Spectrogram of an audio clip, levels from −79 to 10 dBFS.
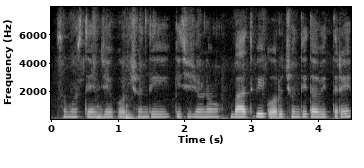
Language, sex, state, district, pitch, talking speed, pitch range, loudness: Odia, female, Odisha, Khordha, 185 Hz, 130 wpm, 180-185 Hz, -18 LUFS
